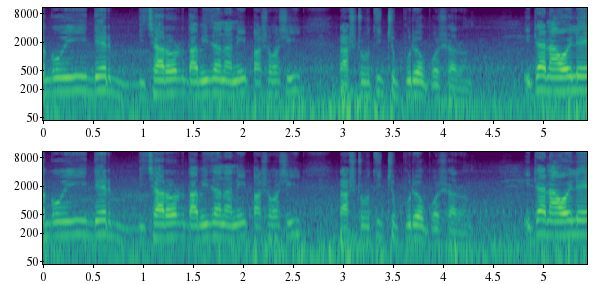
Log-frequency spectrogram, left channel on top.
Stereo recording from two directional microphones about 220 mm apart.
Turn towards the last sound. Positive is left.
turn(degrees=15)  # may be behind; listen again after turning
